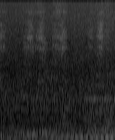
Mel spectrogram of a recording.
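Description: Pen or chalk scratching faintly during a mathematics lecture, a short run of soft continuous strokes with a low background hum and no clear speech.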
